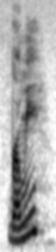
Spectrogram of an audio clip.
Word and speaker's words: Romy: The next one is by Death by Rami. Romy? Death by Romy? – Never heard. – R-O-M-Y.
